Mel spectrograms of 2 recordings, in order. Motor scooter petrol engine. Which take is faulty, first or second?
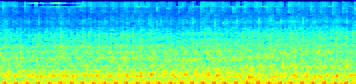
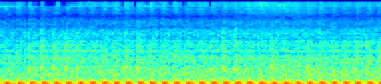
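first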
